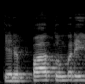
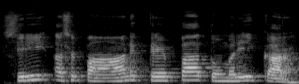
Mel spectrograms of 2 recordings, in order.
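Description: First: ਕਿਰਪਾ ਤੁਮਰੀ run together quickly as one unit, the wrong way; wrong phrasing. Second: Line runs through to rest on ਕਰ; pause after ਕਰ. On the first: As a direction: show the wrong grouping. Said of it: "ਨਹੀਂ ਹੈ". (ਗਲਤ ਵਿਸਰਾਮ ਕਿਰਪਾ ਤੁਮਰੀ) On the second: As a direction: stop only at ਕਰ. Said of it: "ਕਰ ਤੇ ਵਿਸਰਾਮ ਆ". (ਕਰ ਤੇ ਵਿਸਰਾਮ) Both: Shown as a demonstration.

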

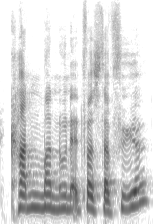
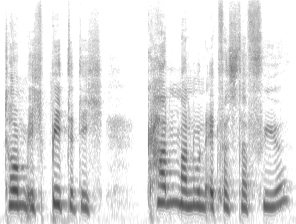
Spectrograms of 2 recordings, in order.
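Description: First: High, stress on "man"; higher pleading question. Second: Much higher imploring to Tom; imploring repeat. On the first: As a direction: ask "Kann man nun etwas dafür?" with stress on "man". First asking. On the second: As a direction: repeat "kann man nun etwas dafür?" hitting "kann", begging. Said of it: "wiederholte sie". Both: Acted.

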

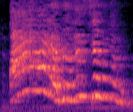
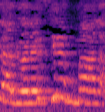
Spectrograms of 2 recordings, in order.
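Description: First: Much higher, louder cry of la violencia es mala; real excited yell; higher shout. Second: Said in the usual way. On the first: Real, not acted. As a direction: yell it high like a scandalized fan. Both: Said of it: "la estoy enseñando a gritar como yo".

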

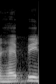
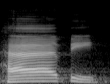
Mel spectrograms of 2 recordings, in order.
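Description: First: ਹੈਪੀ run together as one word with a p; ਹੈਪੀ said like the English happy; ਹੈਪੀ as the common mistake; wrong pronunciation. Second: ਹੈ ਭੀ as two words, with a voiced bh; ਹੈ ਭੀ said clearly apart, bh not p; ਹੈ ਭੀ as it should be read; correct pronunciation. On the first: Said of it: "ਹੈਪੀ ਨਹੀਂ ਕਹਿਣਾ". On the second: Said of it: "ਹੈ ਭੀ ਕਹਿਣਾ ਹੈ". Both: Shown as a demonstration.

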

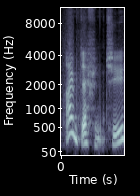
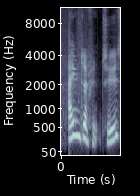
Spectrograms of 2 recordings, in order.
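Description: First: Said in the usual way. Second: Eager. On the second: Acted. Hedgehog chimes in eagerly.

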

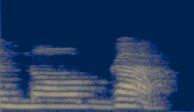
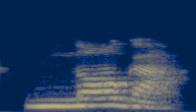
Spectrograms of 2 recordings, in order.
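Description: First: "нога" slowly as no-HA, weight on the end; slow contrast take of "нога", end-stressed; Ukrainian final stress. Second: "Нога" loud on the first syllable, NO-ga; firm model NO-ga for "Нога"; penultimate stress. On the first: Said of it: "як в українській". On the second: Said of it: "на передостатнє слово". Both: Shown as a demonstration.

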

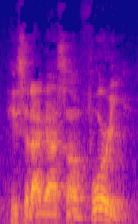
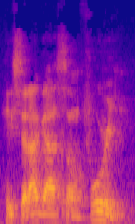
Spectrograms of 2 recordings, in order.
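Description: No difference in how they are said.

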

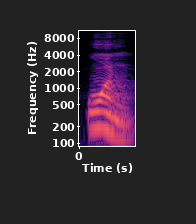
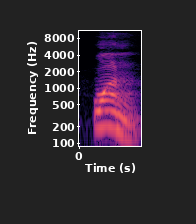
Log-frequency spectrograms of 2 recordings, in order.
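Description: Both takes have the same delivery.

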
